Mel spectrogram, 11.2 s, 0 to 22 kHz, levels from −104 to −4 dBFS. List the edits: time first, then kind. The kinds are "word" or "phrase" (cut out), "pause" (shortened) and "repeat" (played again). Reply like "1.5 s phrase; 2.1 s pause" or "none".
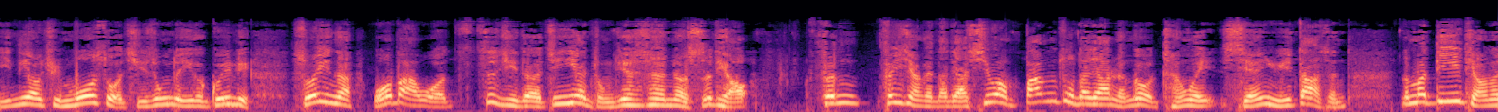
2.7 s pause; 6.5 s pause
